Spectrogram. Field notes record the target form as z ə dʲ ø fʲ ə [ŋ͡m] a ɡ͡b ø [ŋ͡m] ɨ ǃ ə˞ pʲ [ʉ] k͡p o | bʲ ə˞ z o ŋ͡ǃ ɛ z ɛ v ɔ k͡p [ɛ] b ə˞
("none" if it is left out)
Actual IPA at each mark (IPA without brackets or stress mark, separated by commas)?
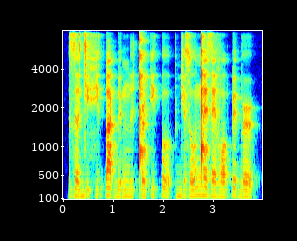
ɡ͡b, ŋ͡m, ɨ, ø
